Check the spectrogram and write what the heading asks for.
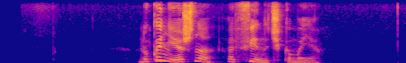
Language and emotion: Russian, positive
